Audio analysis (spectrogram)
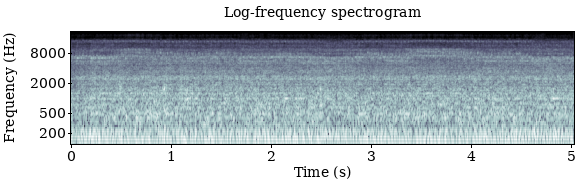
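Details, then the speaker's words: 2008 Nissan Qashqai 2.0 petrol, CVT, 4WD, 123,000 km, idling: constant tinny buzzing, whistling rattle from under the car; owner suspected the exhaust heat shield, found a rotted-through loose shield at the resonator rattling. "я примерно предполагаю что это экран на глушителе но сейчас посмотрю вам убежусь"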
